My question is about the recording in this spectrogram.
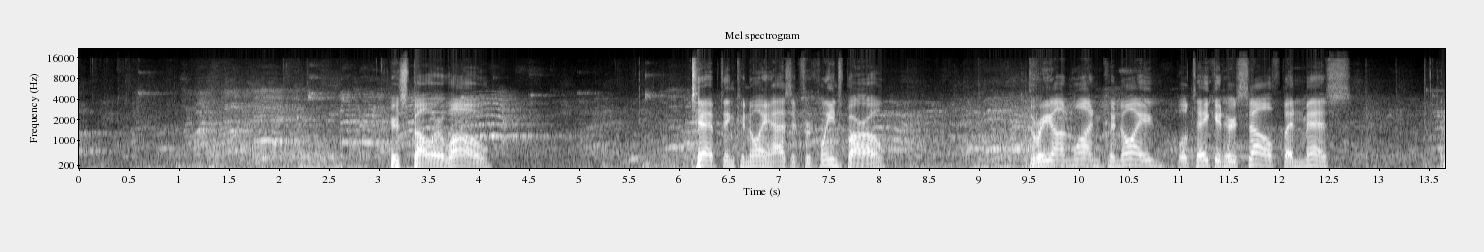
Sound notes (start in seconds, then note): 0.9 crowd murmuring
